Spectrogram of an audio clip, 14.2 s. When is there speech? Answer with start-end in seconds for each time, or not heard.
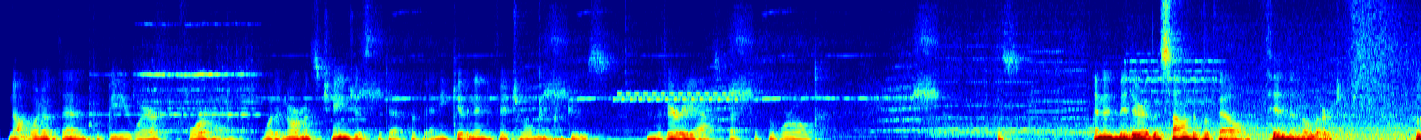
0.1-8.3, 9.9-14.1.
